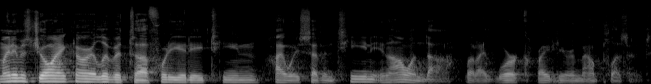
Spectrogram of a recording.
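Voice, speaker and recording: A man with an ordinary speaking voice talks fairly quickly in a fairly low pitch, with hardly any pauses. His intonation is lively, and his loudness swings widely. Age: 60s. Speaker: public commenter at town council meeting. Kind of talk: public comment.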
